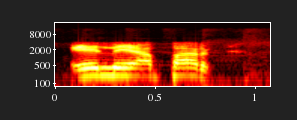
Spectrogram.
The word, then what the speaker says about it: L.A. Park: se pronuncia como la parca. LA Park.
